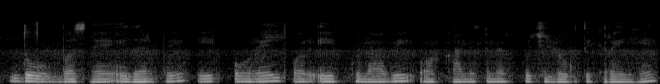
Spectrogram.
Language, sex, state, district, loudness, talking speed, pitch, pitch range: Hindi, female, Jharkhand, Sahebganj, -34 LUFS, 165 wpm, 130 Hz, 125-140 Hz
